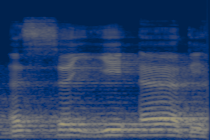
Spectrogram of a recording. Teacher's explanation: ചിലർ സയ്യാത്തി എന്ന് ഹംസ കേൾപ്പിക്കാണ്ട് അങ്ങനെ അവ്യക്തമാക്കി പറയും, അതൊക്കെ തെറ്റാണ്.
